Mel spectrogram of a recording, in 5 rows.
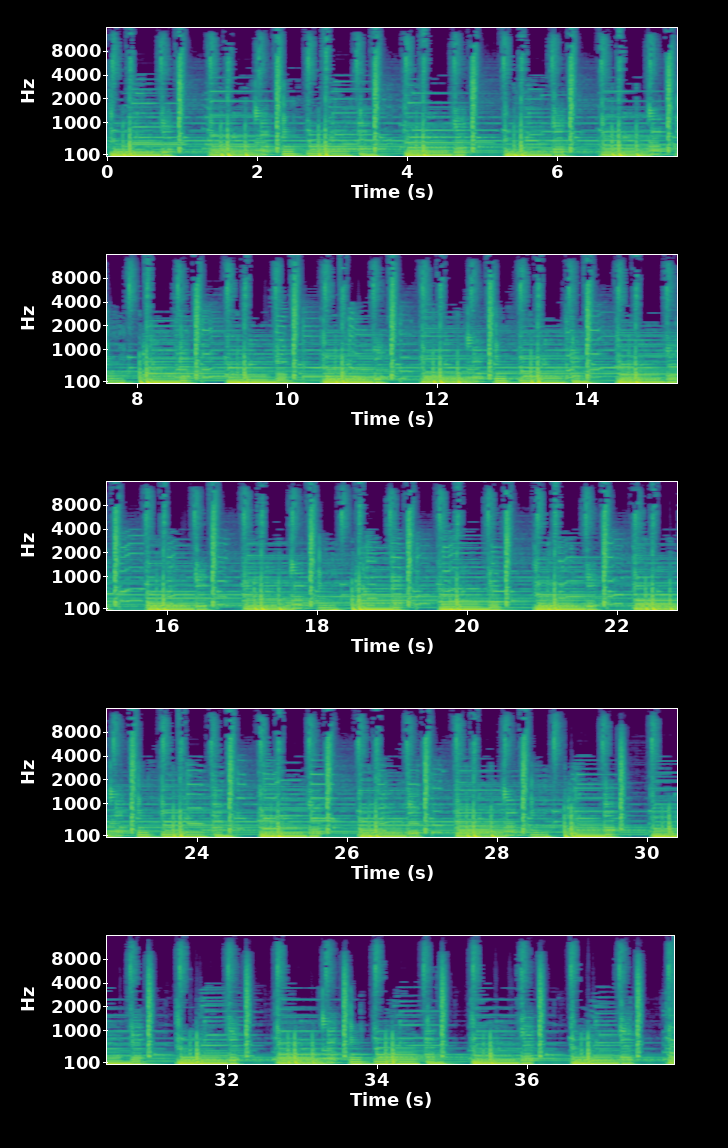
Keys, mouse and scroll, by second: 1.3 click, 1.5 g, 2.5 click, 2.6 g, 3.6 click, 3.7 g, 4.4-4.8 scroll up 2, 4.8 click, 4.8 g, 5.9 KP_1, 6.4 KP_Decimal, 7.0-7.6 scroll up 5, 7.6-10.1 typing, 8.9 click, 9.4 click, 10.1 click, 11.4 click, 11.5-14.0 typing, 11.9 click, 12.4 click, 13.3 click, 13.9 click, 14.7 shift+click, 14.9 click, 15.2-15.5 scroll up 2, 15.5 alt+a, 15.8 scroll down 2, 16.0 click, 16.3 click, 16.6 click, 16.8 click, 17.2 ctrl+z, 17.4 click, 17.8 alt+a, 17.9-18.2 scroll down 7, 18.2 shift+middle click, 18.5 alt+click, 18.8-19.7 scroll up 2, 19.7 KP_1, 20.0 scroll down 1, 20.1 shift+middle click, 20.9 click, 21.3 click, 21.8 shift+middle click, 22.2 scroll up 2, 22.4 click, 22.6 click, 23.0 shift+middle click, 23.2 scroll up 4, 23.4 click, 23.7 click, 24.3 click, 24.5 click, 24.9 click, 25.2 shift+click, 25.9 z, 26.7 shift+click, 26.8 shift+click, 27.2 click, 27.6 scroll down 1, 27.7 shift+middle click, 28.3-28.6 scroll down 6, 28.6 shift+middle click, 28.8-29.2 scroll up 3, 29.2 click, 29.5 click, 30.1 click, 30.3 click, 30.5 scroll down 3, 30.6 shift+middle click, 31.5 alt+click, 31.8 scroll down 3, 32.0 middle click, 32.7 KP_3, 33.0 scroll up 2, 33.5 e, 34.0 click, 34.5-35.7 middle drag, 36.0 shift+middle click, 36.5 click, 37.1 shift+middle click, 37.3 scroll up 3, 37.5 shift+middle click.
